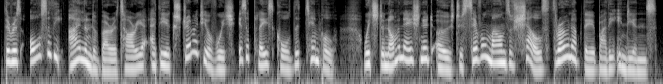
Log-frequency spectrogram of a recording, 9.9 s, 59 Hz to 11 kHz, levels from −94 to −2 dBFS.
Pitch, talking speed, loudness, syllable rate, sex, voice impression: 210 Hz, 200 wpm, -18 LUFS, 5.9 syllables/s, female, feminine, adult-like, tensed, slightly powerful, clear, fluent, intellectual, slightly friendly, elegant, lively, slightly strict, slightly sharp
